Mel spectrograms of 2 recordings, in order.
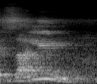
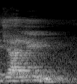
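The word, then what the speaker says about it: ظالم: If we have to say zalim, they say jalim.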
